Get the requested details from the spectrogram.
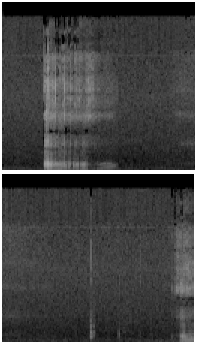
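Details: Chihuahua snoring really loudly, at times with its eyes open: a loud snorting snore in a quiet room, then only faint breathing before the next snore.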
